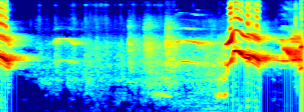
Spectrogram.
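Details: Lory call: a loud harsh screech opening, a quiet stretch with faint notes, then more grating shrieks near the end.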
